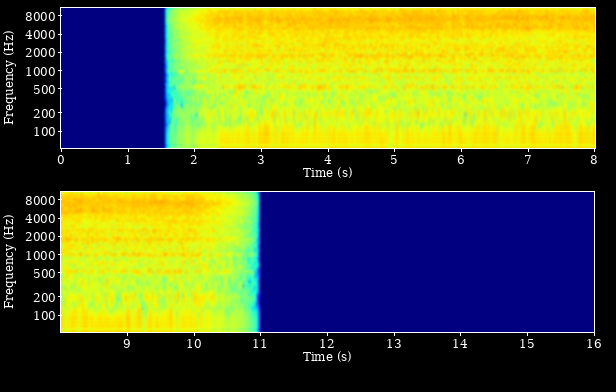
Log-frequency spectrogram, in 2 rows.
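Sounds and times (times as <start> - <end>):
airplane propeller engine drone: 1.6 - 11.0.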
